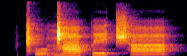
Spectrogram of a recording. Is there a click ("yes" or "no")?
yes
